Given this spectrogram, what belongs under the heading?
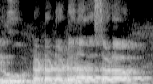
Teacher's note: आपली जीभ मूर्ध्याला स्पर्श होते म्हणून आपण त्याला मूर्धन्य वर्ण म्हणतात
